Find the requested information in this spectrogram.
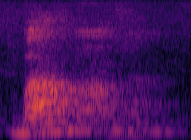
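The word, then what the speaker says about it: balm: फम थोड़ा बड़ा देखो बी ए एल एम एल को साइलेंट कर खा बाम है ना बा है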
